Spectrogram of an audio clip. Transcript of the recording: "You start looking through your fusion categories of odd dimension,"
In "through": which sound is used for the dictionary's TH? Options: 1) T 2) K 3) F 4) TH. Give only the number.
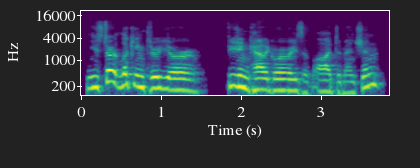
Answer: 4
